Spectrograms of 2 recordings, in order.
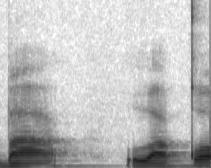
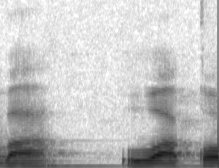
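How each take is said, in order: No difference in how they are said.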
